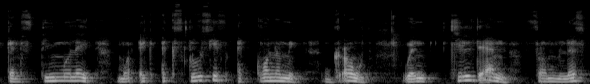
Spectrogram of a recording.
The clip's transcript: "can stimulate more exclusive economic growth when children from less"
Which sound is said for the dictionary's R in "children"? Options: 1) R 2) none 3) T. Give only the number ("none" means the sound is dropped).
2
